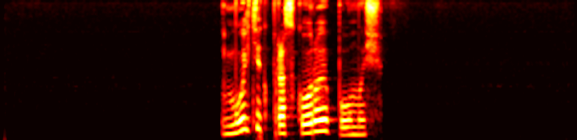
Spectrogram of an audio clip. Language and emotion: Russian, neutral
